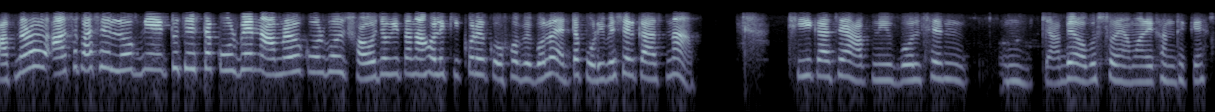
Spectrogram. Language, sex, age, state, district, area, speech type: Bengali, female, 30-45, West Bengal, Darjeeling, urban, conversation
